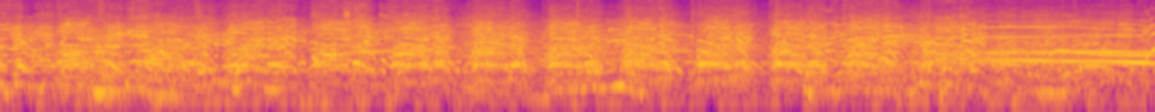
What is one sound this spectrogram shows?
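A crowd cheers and shouts along.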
